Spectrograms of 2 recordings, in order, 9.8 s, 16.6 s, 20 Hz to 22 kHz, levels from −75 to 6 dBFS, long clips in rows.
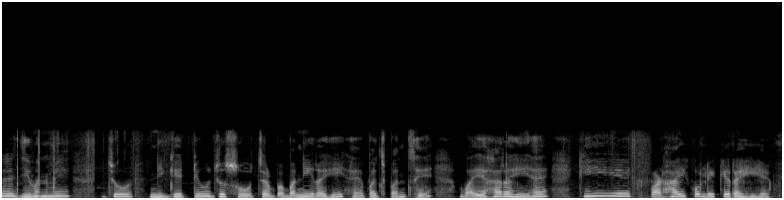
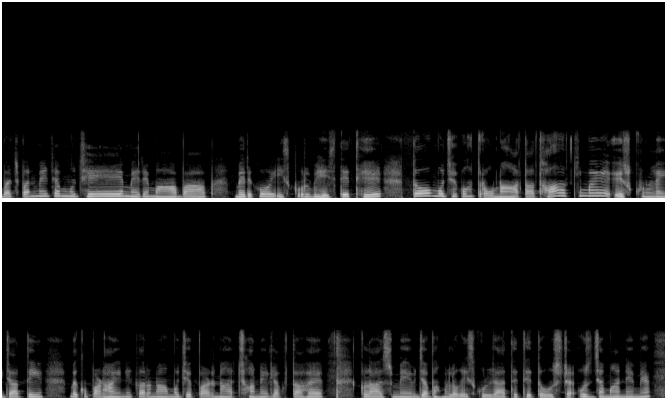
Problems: background sounds at intervals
